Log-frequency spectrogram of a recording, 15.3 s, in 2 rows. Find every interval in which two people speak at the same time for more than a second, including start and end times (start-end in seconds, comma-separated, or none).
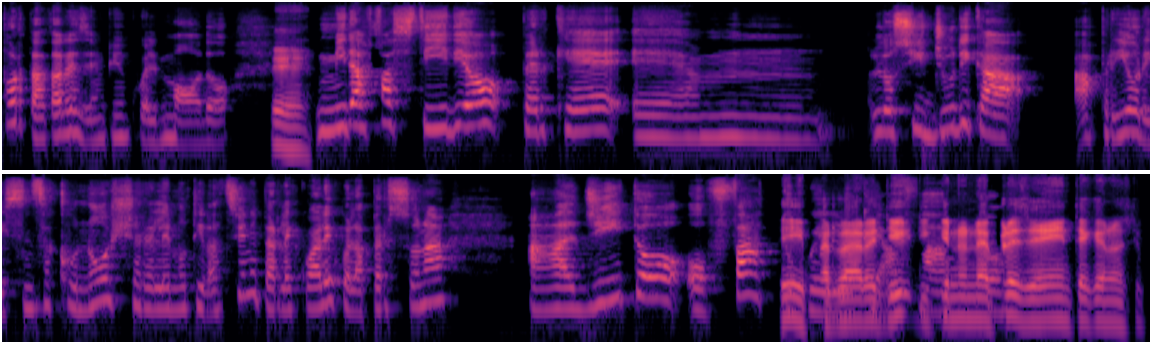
12.8-14.4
